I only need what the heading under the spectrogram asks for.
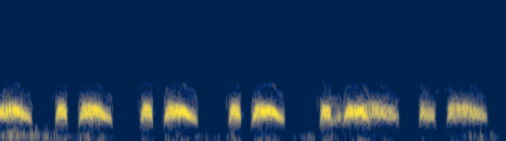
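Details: Spotted dove from Ninh Thuận, Vietnam, giving loud, close cooing: paired phrases of a short note followed by a longer, slightly falling coo, repeated about once a second with brief gaps; faint low rumbling noise at the start.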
